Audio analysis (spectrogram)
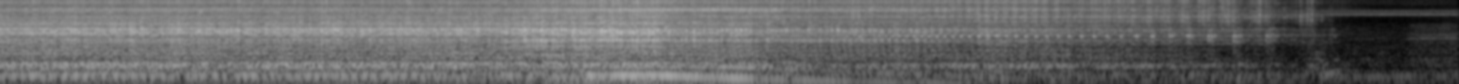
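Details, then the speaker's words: Restored vintage Robbins & Myers oscillating fan, first run after reassembly: electric motor hum with a fast, steady rattling tick fading on coast-down; something sounds off, owner suspects brushes hitting or too tight, or missing front grease fitting. "Well, it's not going in the wrong direction, but something sounds off. Let me see if those brushes are hitting or too tight."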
